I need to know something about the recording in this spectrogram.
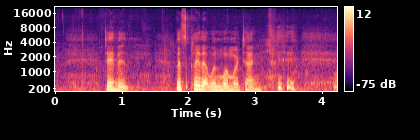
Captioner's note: laughter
